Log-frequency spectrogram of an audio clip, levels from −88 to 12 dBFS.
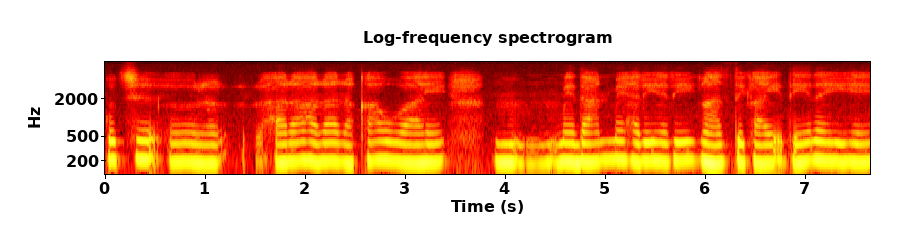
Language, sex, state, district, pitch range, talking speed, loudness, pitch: Hindi, female, Uttarakhand, Tehri Garhwal, 185-200 Hz, 135 wpm, -14 LUFS, 190 Hz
